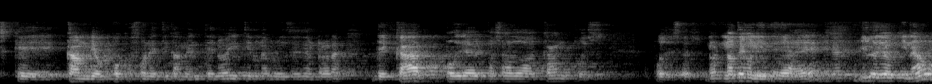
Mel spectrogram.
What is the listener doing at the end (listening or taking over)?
listening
